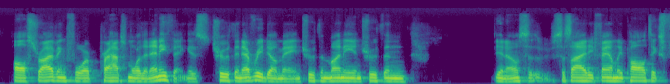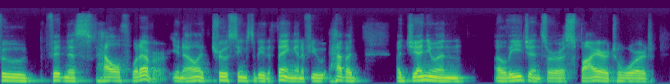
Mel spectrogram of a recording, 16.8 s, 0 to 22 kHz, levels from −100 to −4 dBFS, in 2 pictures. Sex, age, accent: male, 30-49, American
